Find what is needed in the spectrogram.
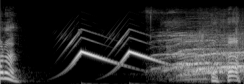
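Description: A cartoonish comedy sound effect: two quick pitch slides, each rising steeply and falling back. About a second and a half in, the studio audience noise rises with applause and laughter.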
